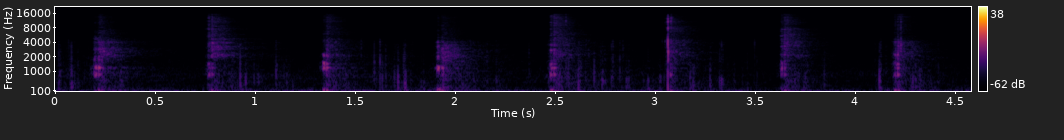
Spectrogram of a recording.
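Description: Beavercraft carving adze chopping into a log in a steady rhythm, about eight sharp strokes a little under two a second, as it slices out the hollow of a bowl.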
